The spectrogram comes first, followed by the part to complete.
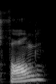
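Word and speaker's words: Ghosn: would be Ship by Carlos Fong or phone is how you're supposed to pronounce it where he did successfully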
